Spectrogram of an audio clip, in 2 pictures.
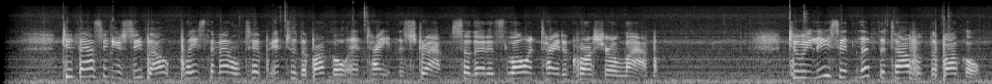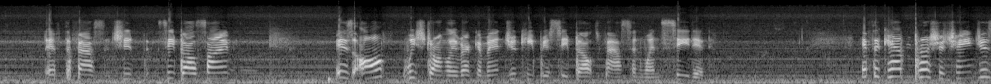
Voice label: safety instructions english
